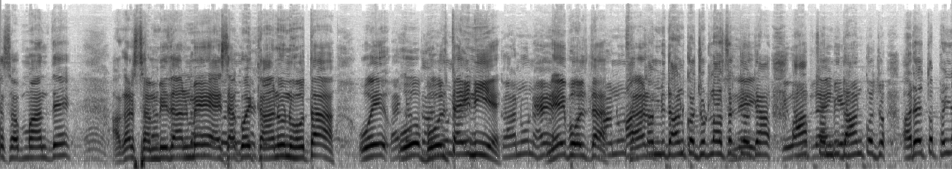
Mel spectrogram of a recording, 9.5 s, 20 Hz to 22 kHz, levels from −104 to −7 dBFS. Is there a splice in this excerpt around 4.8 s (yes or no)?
no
